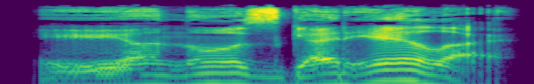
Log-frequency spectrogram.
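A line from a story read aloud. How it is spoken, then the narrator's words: Hoarse indignation. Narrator (Russian): сиплым голосом возмутился Иващук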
